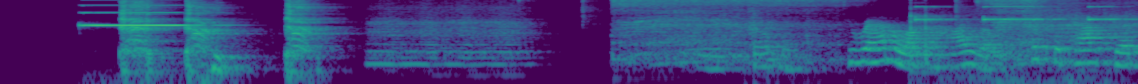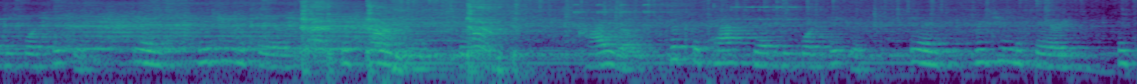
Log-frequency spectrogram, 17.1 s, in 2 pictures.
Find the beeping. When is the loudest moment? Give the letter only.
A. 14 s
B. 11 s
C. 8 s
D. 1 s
D.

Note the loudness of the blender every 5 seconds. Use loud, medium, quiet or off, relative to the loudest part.
medium, loud, loud, medium.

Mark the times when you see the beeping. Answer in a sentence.
You can hear the beeping from 0.6 to 1.4 s, from 6.8 to 8.3 s and from 12.8 to 14.6 s.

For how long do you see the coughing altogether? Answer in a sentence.
You can hear the coughing for 3 seconds altogether.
